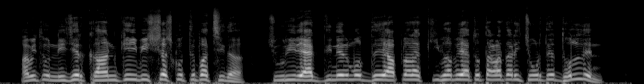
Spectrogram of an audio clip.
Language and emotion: Bengali, surprised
